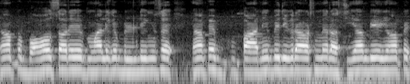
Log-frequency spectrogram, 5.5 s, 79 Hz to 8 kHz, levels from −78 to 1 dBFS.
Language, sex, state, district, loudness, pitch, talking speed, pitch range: Hindi, male, Maharashtra, Mumbai Suburban, -13 LUFS, 165 Hz, 240 wpm, 160-170 Hz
